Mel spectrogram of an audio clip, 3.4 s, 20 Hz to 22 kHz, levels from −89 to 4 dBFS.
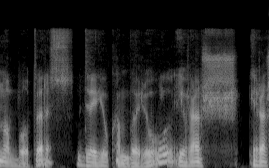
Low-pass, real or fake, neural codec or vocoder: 10.8 kHz; fake; codec, 24 kHz, 1.5 kbps, HILCodec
